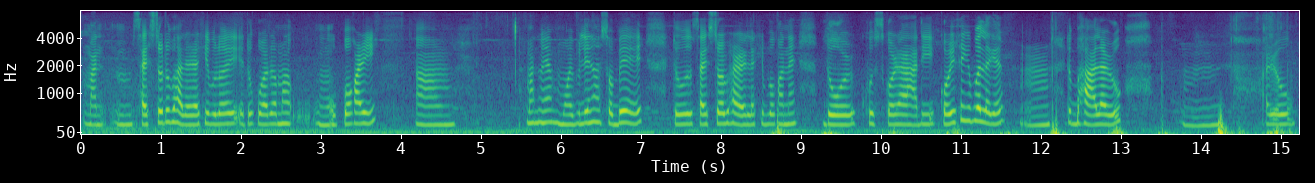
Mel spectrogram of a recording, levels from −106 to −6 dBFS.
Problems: background sounds at intervals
